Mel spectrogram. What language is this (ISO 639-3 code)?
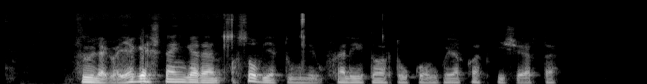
hun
